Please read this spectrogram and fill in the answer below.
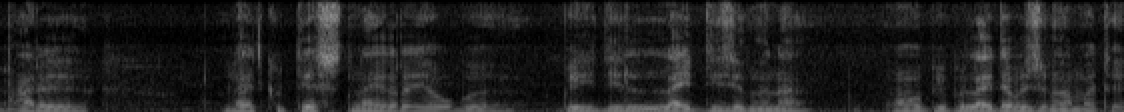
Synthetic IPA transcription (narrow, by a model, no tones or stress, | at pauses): aɾɯ | lajt̚kʰɯtestnajɡɯɾajawbɯ | bɯjdilajt̚dizɯŋɯnaɔbibɯlajt̚dabɯzɯŋamatɯ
